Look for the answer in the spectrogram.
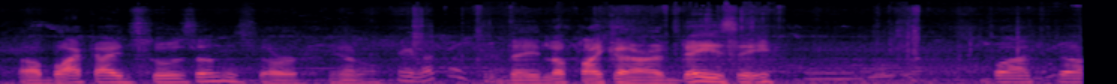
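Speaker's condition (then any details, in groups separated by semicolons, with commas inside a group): No condition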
